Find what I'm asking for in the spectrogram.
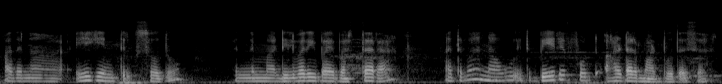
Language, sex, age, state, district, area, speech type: Kannada, female, 30-45, Karnataka, Chamarajanagar, rural, spontaneous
